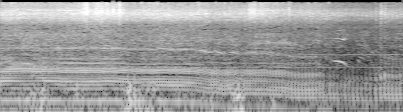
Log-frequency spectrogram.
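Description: A motorcycle engine revs loudly nearby.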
